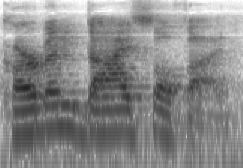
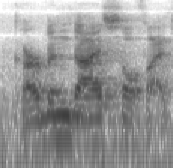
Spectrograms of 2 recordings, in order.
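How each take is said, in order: First: Slow, emphatic "disulfide", slightly louder; correcting stress. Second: Said in the usual way. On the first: Shown as a demonstration. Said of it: "Carbon, carbon sulfide".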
